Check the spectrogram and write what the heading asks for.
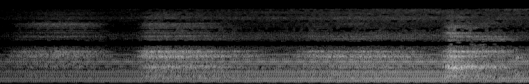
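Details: Jet nebulizer compressor running with about 2 cc sterile saline and no albuterol, during demonstrated full breaths through the mouthpiece: steady mechanical hum with faint hiss and louder hissing surges that may be breaths.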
